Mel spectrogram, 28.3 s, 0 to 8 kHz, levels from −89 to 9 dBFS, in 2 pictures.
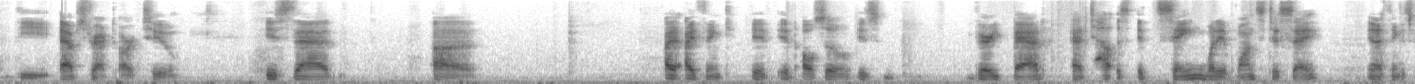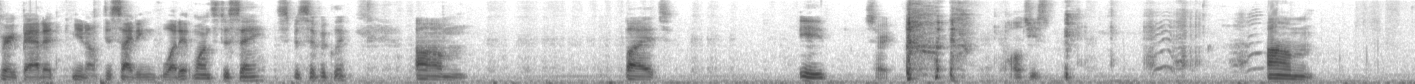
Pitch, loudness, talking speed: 85 Hz, -26 LUFS, 100 wpm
